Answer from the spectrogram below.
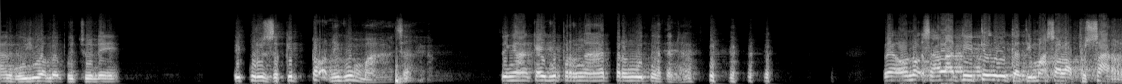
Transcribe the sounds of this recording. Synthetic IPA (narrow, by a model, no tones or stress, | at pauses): ŋɡujuambeʔb̥ṳd̥ʒ̥ṳne | ikuɾzəkit̪ɔʔnikumasa̰ʔ | sɪŋːakɛik̬upərŋat̪̚pərəŋut̪̚ŋat̪ada | rɛʔɔnɔʔsalat̪it̪ɪkuud̪̥a̤d̪̥imasalahb̥əsa̰r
